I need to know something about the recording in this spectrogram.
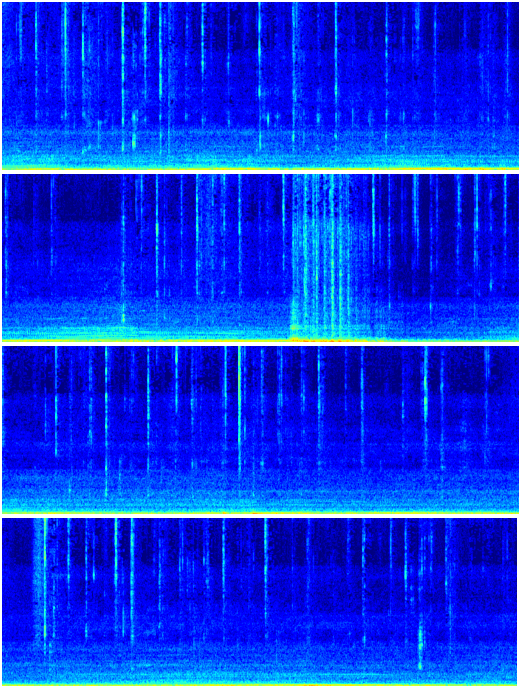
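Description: Hyundai Tucson heard from inside the cabin while driving slowly on snow: a steady low engine and road drone that climbs in pitch as it speeds up, with a loud rushing burst about twelve seconds in, after which it drops back to a steady lower hum.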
